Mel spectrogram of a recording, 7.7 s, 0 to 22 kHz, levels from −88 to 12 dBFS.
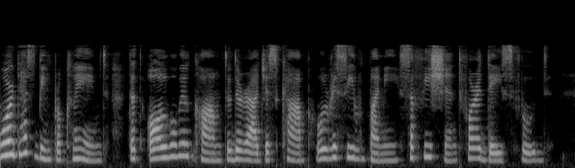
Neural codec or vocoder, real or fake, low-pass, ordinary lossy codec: none; real; 7.2 kHz; MP3, 48 kbps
